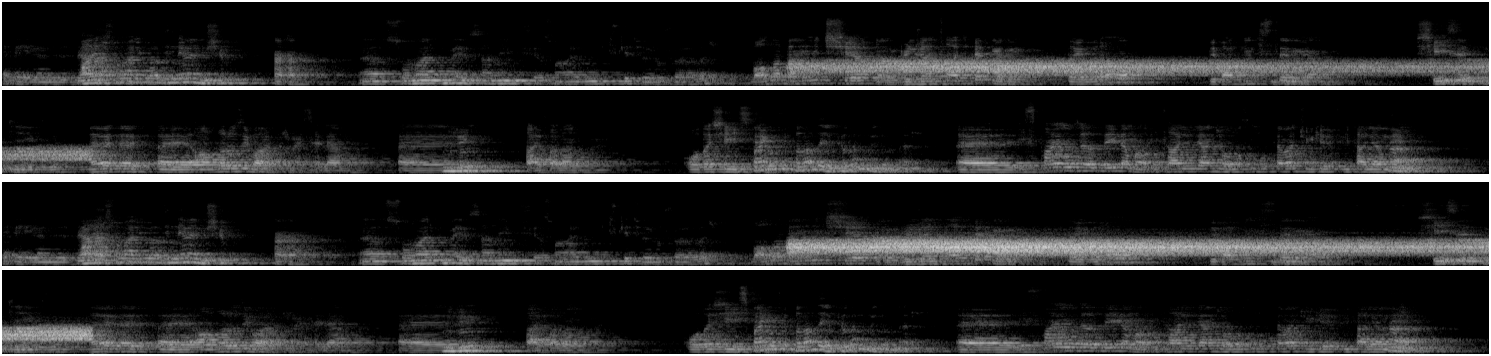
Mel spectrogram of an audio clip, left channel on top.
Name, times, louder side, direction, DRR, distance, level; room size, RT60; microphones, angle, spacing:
voice 1, 0.0-2.3 3.6-7.1 12.7-13.0 14.3-15.5 19.3-19.7 22.2-24.0 28.7-29.1, equal, 10° right, 0 dB, 1.6 m, -34 dB
voice 2, 1.4-1.7 2.7-3.0 7.5-10.2 10.7-11.3 12.1-13.2 14.1-14.7 15.7-18.3 18.8-19.5 20.1-20.7 21.7-22.5 24.4-28.9, left 1 dB, 50° left, 0 dB, 2.7 m, -34 dB
sound 1, 7.8-15.8, right 8 dB, 50° right, 0.4 m, -21 dB
16.0 x 15.5 x 4.0 m, 1.4 s
head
